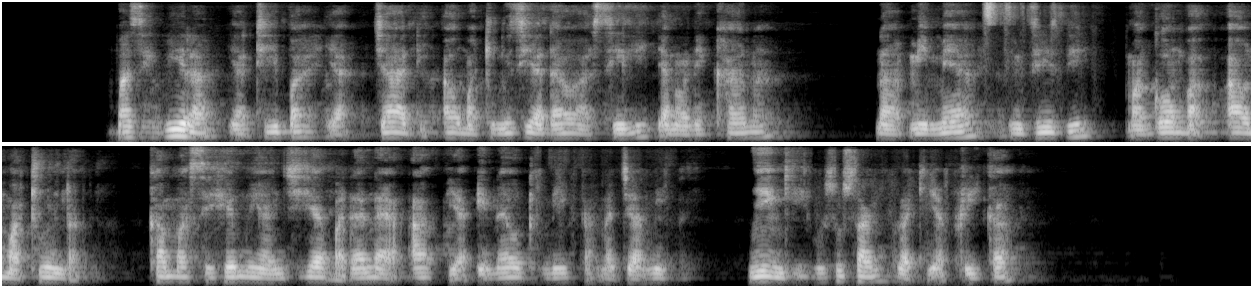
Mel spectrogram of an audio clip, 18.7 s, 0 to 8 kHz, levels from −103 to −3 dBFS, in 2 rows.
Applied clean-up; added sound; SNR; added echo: neural mask model DeepFilterNet 3.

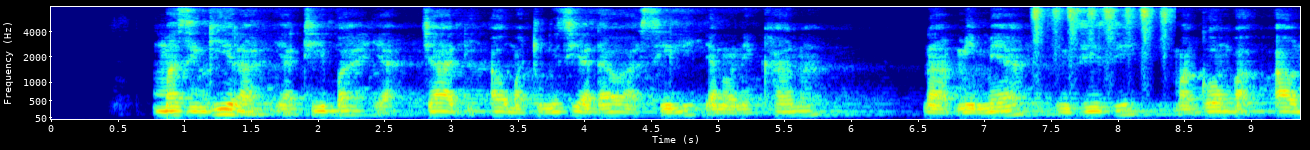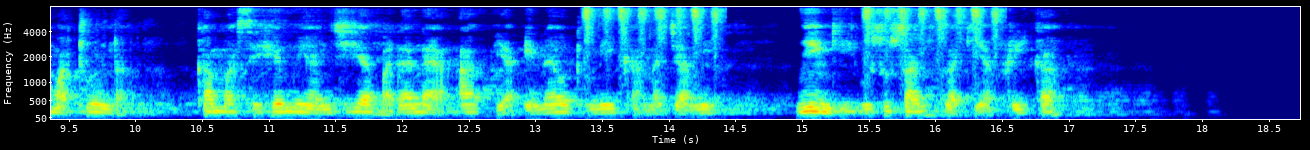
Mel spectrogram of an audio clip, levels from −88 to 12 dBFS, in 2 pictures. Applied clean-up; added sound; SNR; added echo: neural separator model SepFormer DNS4.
